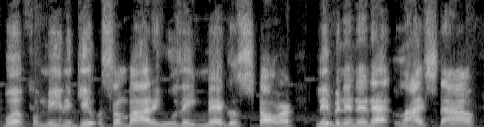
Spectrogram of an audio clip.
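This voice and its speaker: A man on a talk show arguing in casual chat, blunt and animated. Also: sits high, fairly quick, no room sound, faint music behind. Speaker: show regular.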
